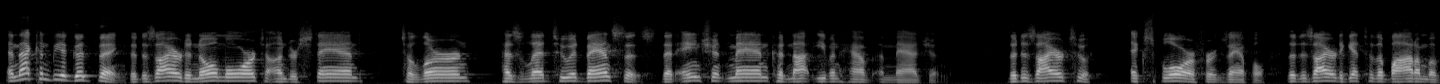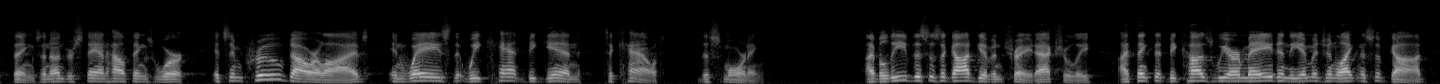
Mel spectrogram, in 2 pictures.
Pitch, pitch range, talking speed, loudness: 150 Hz, 125-165 Hz, 175 wpm, -28 LUFS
